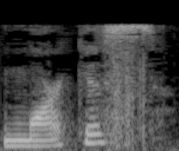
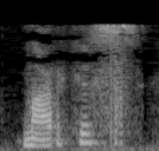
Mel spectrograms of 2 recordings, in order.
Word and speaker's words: Marquez: needs to think again my last name is m a r q u e z and it's pronounced Marcus Marcus because it is Cuban descent my husband speaks Spanish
